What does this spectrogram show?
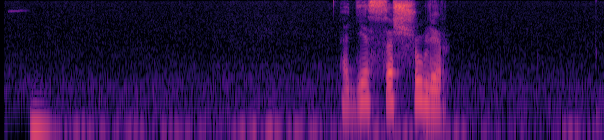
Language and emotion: Russian, neutral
